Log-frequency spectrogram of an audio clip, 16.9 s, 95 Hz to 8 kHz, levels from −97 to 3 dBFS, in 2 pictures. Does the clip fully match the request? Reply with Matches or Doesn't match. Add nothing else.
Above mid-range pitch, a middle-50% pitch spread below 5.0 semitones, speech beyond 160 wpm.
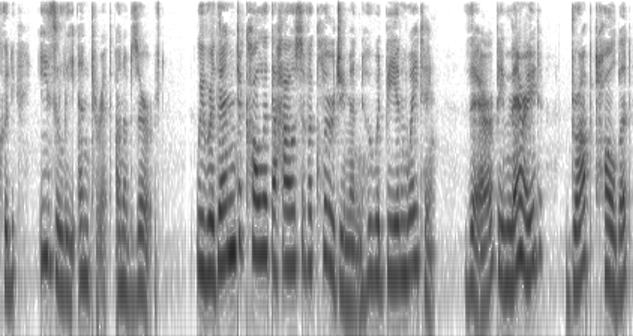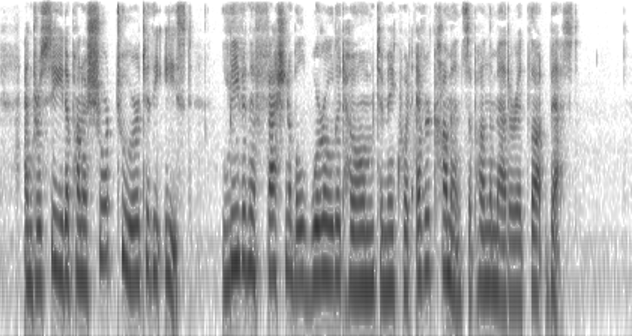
Matches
